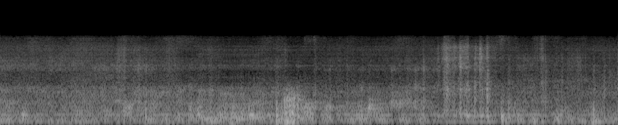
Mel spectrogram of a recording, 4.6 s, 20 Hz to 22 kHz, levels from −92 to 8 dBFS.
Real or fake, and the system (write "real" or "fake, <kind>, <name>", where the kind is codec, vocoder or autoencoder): fake, codec, ZipCodec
